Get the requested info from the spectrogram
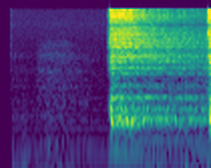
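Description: Silence, then about a second in a single cymbal struck once, ringing and slowly fading as the track opens.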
